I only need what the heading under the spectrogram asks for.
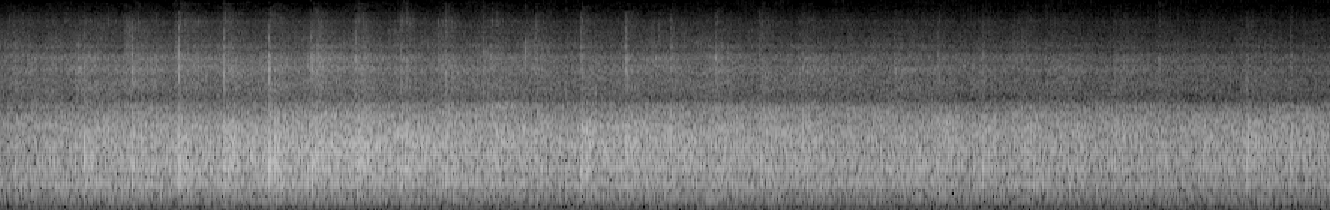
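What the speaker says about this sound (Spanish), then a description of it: "Les damos un fuerte aplauso." A congregation at a Mass for the feast of the Virgen del Pilar applauds in a steady, sustained wash of clapping that continues at an even level, with no voices heard.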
